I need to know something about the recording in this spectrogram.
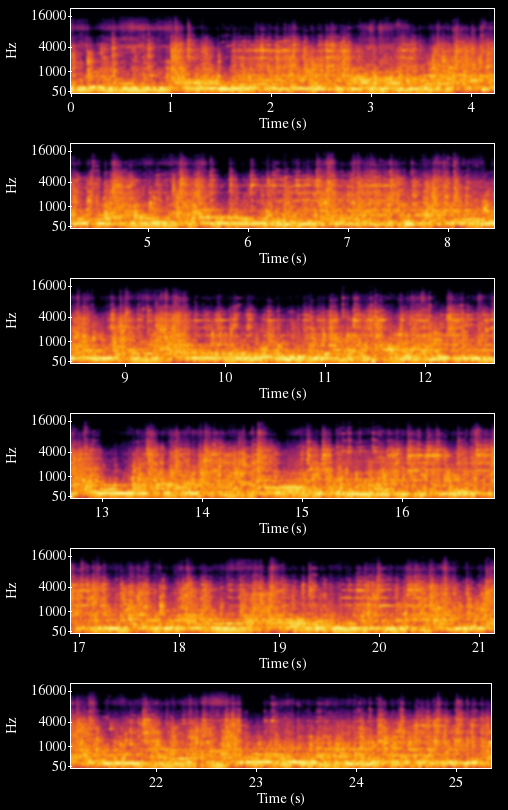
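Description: A diesel excavator engine rumbles and roars steadily close by.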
